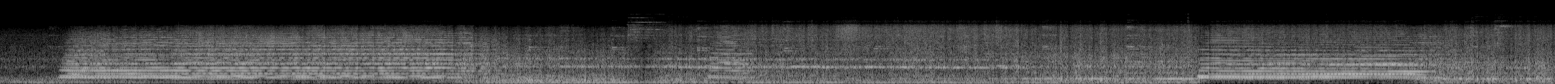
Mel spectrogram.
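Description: Canadian Pacific diesel freight locomotives sounding their air horns: a long blast that starts about half a second in, short blasts near six and seven seconds, and another long blast from about twelve seconds, over the steady rumble and wheel clatter of the passing freight train.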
